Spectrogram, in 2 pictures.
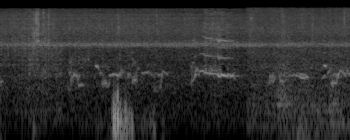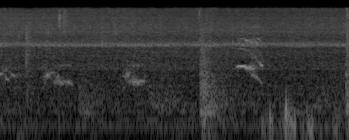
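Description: Faint, scattered bird calls, short chirps and clucks, over a thin steady high-pitched tone, with a few soft knocks about a second in and again near the end.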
